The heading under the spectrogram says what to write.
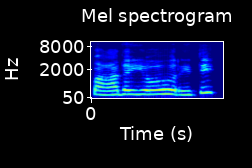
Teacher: పాదయోరితి దగ్గర ఆ ర అన్న చోట యాక్చువల్గా అది విసర్గ వచ్చింది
